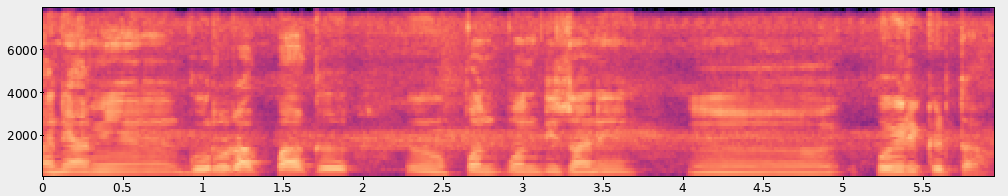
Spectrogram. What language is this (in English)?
Konkani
